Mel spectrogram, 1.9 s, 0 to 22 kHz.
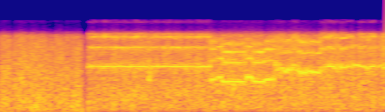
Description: SSTV (slow-scan television), PD 290.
